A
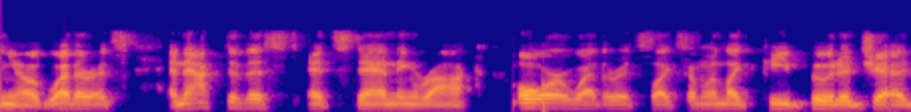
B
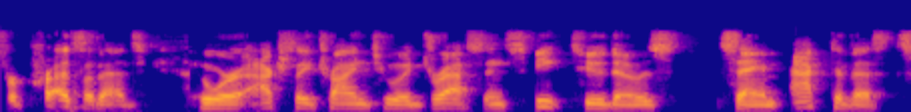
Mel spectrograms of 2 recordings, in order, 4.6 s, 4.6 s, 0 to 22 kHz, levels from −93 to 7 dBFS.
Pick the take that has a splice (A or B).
A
